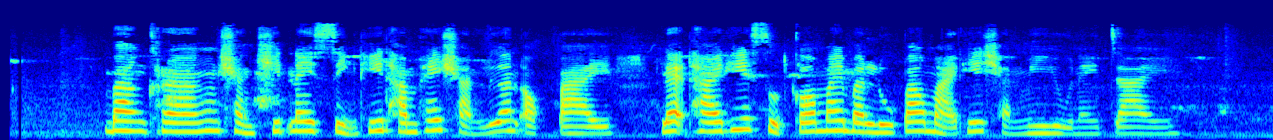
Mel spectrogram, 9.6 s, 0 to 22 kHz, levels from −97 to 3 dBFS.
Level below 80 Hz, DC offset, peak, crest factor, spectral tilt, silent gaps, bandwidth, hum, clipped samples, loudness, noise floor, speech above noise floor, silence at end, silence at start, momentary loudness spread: -82 dBFS; under 0.1%; -10 dBFS; 22 dB; -3 dB/octave; none; 11.5 kHz; none; under 0.1%; -31 LUFS; -62 dBFS; 31 dB; 0.7 s; 0.1 s; 10 LU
